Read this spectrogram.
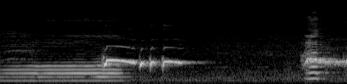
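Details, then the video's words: Single white zebra dove of local wild stock calling for a mate, its soft whistled coo opening on a long note and dissolving into quick trilled hiccups, after a steady humming tone and before another brief sound. "Perkutut putih galau mencari jodoh"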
